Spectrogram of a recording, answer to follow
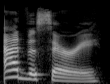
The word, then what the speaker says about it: adversary: "Adversary" turns into "advesary, advesary."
